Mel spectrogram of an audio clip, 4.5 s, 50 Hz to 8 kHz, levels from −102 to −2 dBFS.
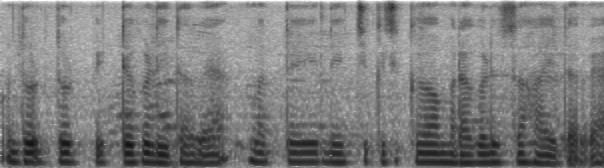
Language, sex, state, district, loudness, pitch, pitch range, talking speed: Kannada, female, Karnataka, Chamarajanagar, -18 LUFS, 160 Hz, 155-165 Hz, 130 wpm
